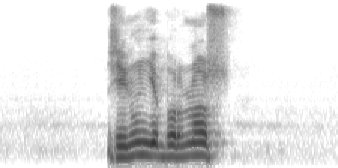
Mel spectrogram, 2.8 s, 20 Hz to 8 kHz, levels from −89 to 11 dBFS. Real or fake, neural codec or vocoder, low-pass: fake; codec, 16 kHz, 2 kbps, FunCodec, trained on Chinese and English, 25 frames a second; 7.2 kHz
